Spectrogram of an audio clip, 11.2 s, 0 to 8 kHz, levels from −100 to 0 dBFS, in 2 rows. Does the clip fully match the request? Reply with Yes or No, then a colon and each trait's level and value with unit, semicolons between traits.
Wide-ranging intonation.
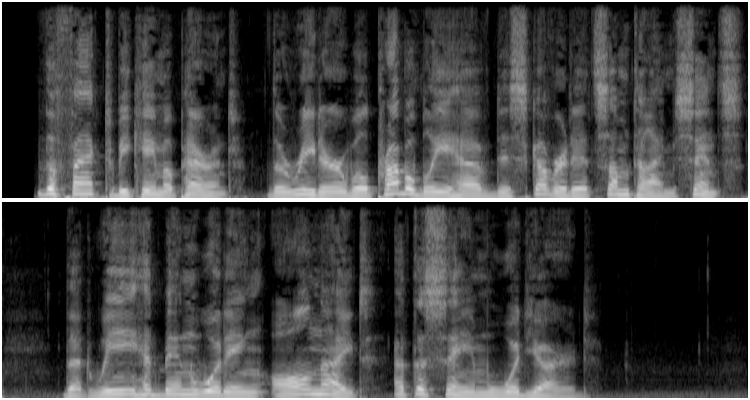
No: average, 4.2 semitones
